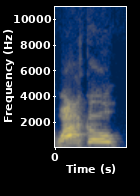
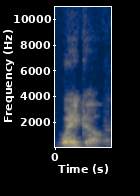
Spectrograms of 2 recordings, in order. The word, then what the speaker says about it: Waco: and some people go is that pronounced wacko no it's waco you know but i've had people actually tell me i i think i've been to wacko texas i'm like it's not wacko um dark corner films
